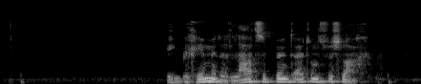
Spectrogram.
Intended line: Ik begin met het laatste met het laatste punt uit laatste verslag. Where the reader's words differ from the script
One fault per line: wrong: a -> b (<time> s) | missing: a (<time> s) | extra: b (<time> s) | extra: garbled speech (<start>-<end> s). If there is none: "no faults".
missing: met het laatste (2.7 s)
wrong: laatste -> ons (3.1 s)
